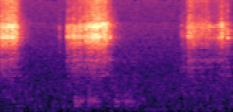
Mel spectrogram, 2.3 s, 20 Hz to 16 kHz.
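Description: Wade & Butcher 5/8 full hollow straight razor scraping through lathered stubble in short strokes: one ending as the sound begins, one about a second in, and another starting near the end.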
